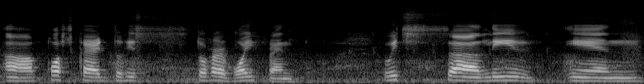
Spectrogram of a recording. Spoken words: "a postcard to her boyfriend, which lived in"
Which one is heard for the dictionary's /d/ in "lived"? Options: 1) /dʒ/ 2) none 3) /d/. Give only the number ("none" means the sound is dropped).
2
